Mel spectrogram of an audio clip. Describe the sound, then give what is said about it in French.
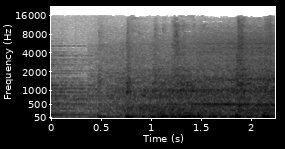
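Railway station in Frankfurt: a low, steady train rumble fills the scene, broken by a few dull knocks and clacks of rolling stock. No voices are heard. “là, on sort de la gare de Francfort”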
